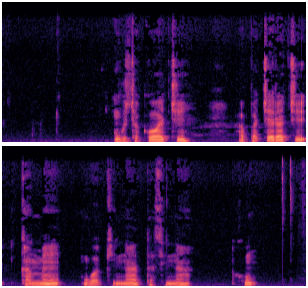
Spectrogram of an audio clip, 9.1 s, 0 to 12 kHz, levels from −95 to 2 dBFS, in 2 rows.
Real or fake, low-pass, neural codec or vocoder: real; 10.8 kHz; none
